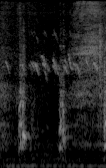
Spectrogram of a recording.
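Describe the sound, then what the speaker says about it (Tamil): Edavettu and parrot-beak Aseel chickens on a farm near Chennai give a few faint, brief clucks, spaced apart and quiet. "இது வந்து எடவெட்டு கோழி."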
